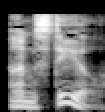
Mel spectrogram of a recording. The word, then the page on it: unsteel: British English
